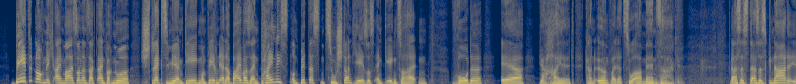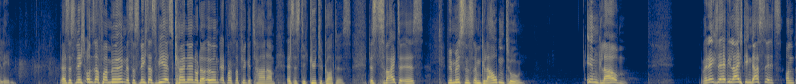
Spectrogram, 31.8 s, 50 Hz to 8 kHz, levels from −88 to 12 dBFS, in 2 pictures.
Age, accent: 40-59, German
